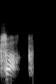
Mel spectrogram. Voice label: loc truck, jungle fem; vo; Counter Strike Model Pack; CS:GO

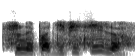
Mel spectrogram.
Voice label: round winning, fem; vo

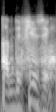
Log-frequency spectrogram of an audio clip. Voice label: defusing, gendarmerie male; vo

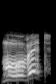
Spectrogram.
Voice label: request move, jungle male; vo; agents; Source Model Packs; Counter Strike Model Pack; CS2

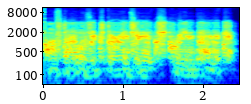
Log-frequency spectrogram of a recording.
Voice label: taunt, vo combine suppressor; Half Life Alyx

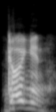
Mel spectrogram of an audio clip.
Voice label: attacking, male; vo

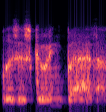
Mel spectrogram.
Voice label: scared emote; Counter Strike Model Pack; CS:GO; gsg9

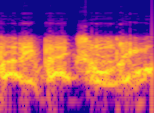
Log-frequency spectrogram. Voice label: injured, grunt; Half Life Model Pack

